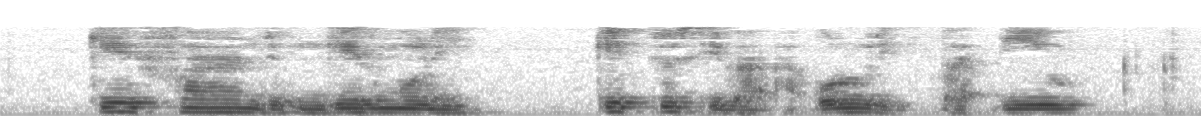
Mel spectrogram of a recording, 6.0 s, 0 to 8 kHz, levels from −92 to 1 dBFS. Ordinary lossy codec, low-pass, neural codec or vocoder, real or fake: AAC, 16 kbps; 7.2 kHz; none; real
